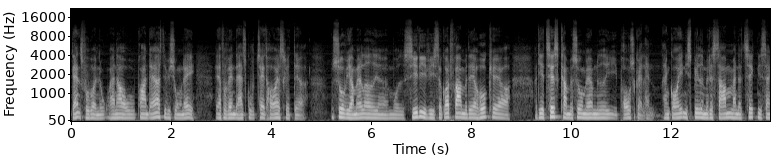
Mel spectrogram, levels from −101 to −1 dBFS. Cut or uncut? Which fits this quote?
uncut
